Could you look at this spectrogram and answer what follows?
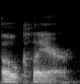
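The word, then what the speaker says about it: Eau Claire: ride you were right in your twitter it's pronounced oh Claire I just like saying boom clear okay like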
